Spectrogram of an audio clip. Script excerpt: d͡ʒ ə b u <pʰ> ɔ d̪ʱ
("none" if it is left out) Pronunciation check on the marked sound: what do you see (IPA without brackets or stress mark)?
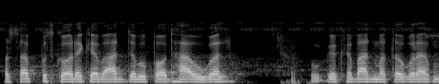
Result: p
